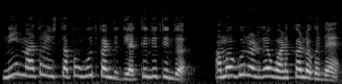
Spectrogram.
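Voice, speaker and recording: A woman's voice: very high-pitched, very animated. Woman playing a nagging village mother-in-law. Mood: scolding. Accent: rural Kannada, Chikkaballapura area. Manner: scolding, fast-talking, sharp-tongued. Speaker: actor in a family skit. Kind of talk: amateur village family skit acting.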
